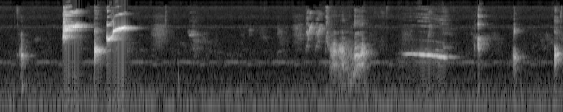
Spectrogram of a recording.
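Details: Indoor pet African grey parrot, female, performing mimicry. High shrill squawks, a noisy breathy burst like a sneeze, a clean falling whistle and short chirps, over faint room hum.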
